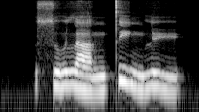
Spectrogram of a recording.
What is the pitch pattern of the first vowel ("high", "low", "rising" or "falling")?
rising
